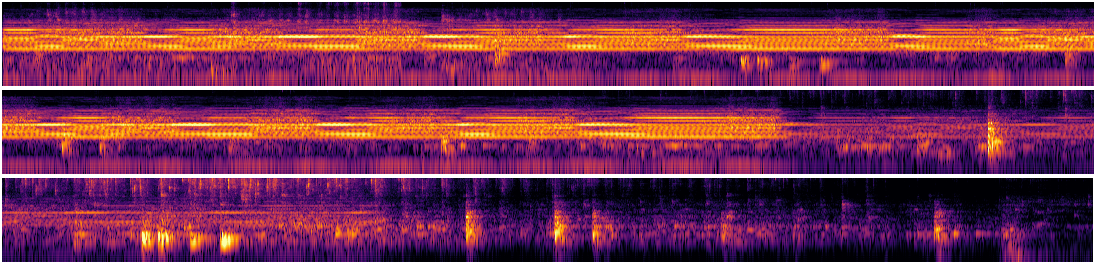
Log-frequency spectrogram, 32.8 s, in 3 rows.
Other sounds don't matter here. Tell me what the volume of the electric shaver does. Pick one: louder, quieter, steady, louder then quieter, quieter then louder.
quieter.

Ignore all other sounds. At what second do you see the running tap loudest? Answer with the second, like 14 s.
24 s.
